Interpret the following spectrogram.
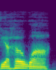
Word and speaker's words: Yahowah: generosity you are offering, Yahowah, Yahowah, the proper pronunciation of Yahowah, our Eloah, God as directed in his Torah,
